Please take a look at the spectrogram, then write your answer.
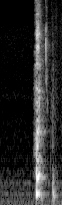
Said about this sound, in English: Oh man, it's almost sneeze. Well, that was a sneeze. That was a sneeze.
